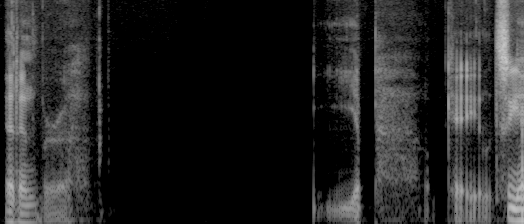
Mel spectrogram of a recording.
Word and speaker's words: Edinburgh: my journey we left Edinburg in a week I hope I'm pronouncing that right feel like it's probably Edinburgh yep okay let's see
